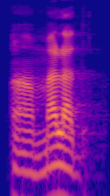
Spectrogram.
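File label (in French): "malade", French; afrikalan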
